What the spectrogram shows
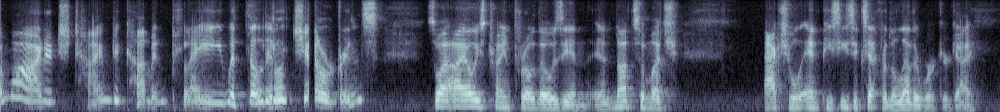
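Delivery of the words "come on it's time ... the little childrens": put-on very high, creaky old granny voice. Describing the voices they like to throw in, old granny voice. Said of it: "I like the old grannies".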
